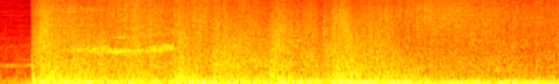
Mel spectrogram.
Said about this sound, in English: The hot rod from hell detonated upon impact against the other metal monster, fire and force crashing through halls and blasting apart walls.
